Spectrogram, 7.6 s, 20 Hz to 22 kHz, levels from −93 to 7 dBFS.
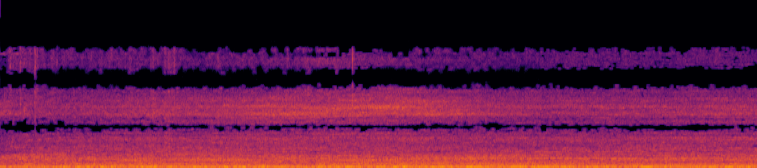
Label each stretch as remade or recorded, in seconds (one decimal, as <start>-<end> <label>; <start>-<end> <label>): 0.0-0.4 recorded; 0.4-3.2 remade; 3.2-3.8 recorded; 3.8-5.4 remade; 5.4-7.6 recorded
